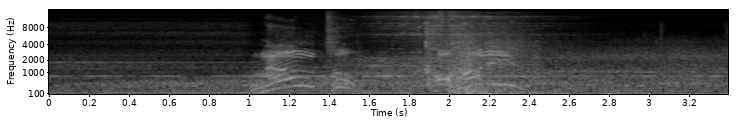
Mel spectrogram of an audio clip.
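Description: A man shouts fiercely.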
